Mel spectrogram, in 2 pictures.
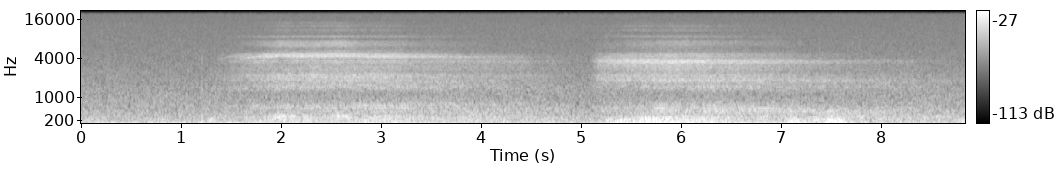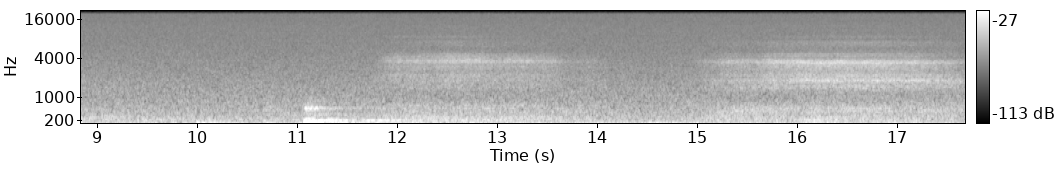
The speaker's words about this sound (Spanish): Dejándote sentir la vibración por todo el cuerpo al hacer esta respiración.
